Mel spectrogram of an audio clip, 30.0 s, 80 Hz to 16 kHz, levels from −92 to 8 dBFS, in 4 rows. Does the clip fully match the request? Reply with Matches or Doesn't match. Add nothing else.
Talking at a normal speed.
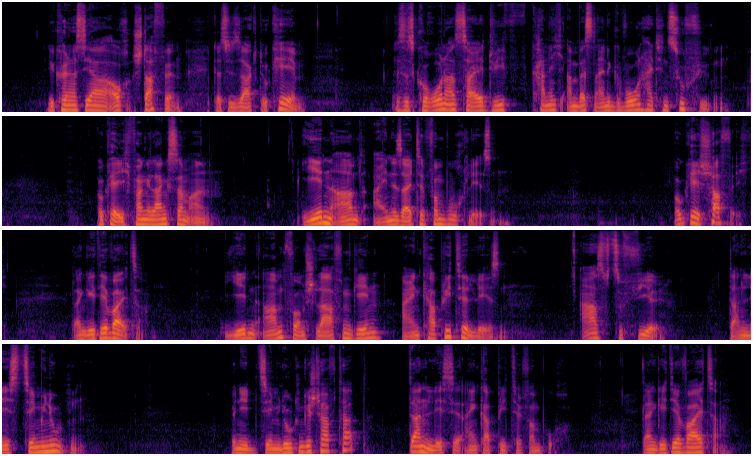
Matches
